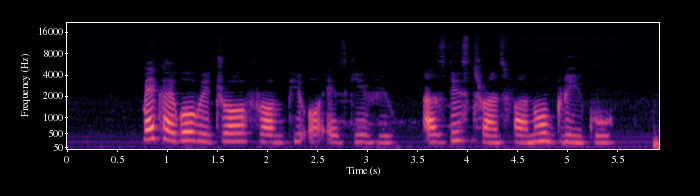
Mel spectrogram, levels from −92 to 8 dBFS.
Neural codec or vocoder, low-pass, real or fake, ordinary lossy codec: none; 14.4 kHz; real; none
